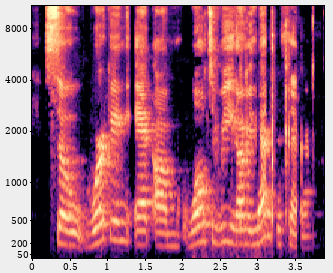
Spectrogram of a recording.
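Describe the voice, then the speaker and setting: A woman talks at a fairly slow pace, and room echo can be heard. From New Orleans. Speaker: former nurse and supplement seller; supplement seller. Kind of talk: interview. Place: home room.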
